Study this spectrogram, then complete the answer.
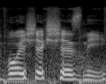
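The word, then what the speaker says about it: Wojciech Szczęsny: It is Wojciech Szczesny. So can you say 10 times now that I have told you how it's pronounced?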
